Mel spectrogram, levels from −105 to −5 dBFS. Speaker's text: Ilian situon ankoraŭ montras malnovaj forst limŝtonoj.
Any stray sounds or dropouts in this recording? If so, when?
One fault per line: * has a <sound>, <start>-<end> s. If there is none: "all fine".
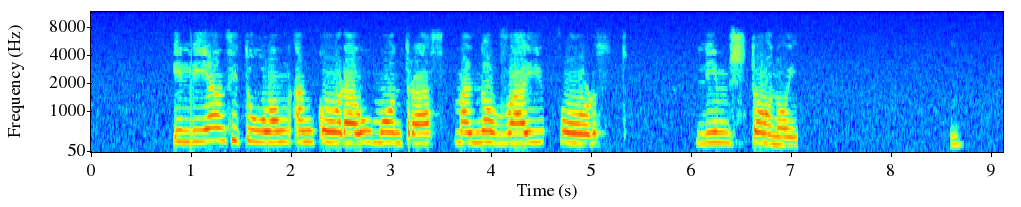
all fine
